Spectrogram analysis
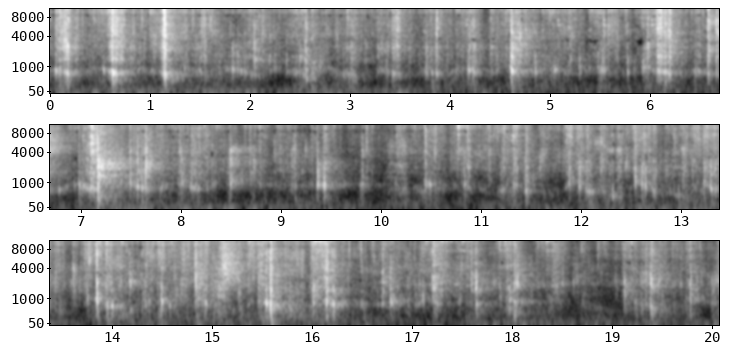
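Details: A pit bull named Oliang gnaws his first raw ostrich paw indoors. Steady uneven crunching and cracking bites with short pauses between bursts and some louder snaps, no other noises.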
